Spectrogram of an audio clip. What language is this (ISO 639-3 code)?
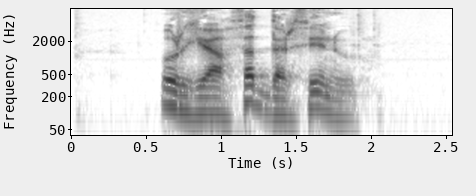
kab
